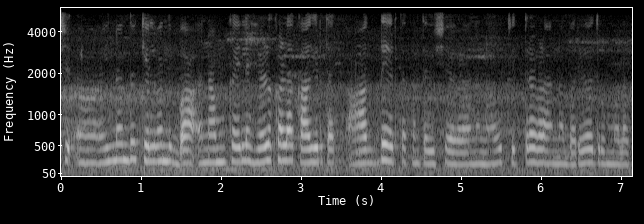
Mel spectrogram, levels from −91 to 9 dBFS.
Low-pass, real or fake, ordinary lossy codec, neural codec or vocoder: 5.4 kHz; fake; none; vocoder, 44.1 kHz, 128 mel bands every 256 samples, BigVGAN v2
